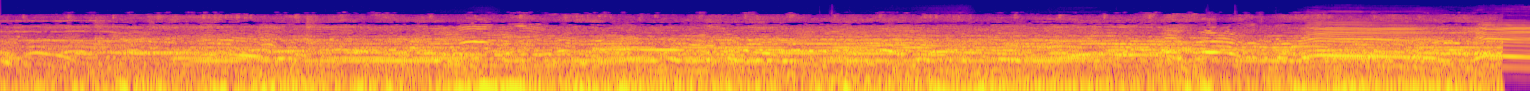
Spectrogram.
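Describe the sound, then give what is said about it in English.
Horns blare without pause at a huge street celebration by the Staples Center in Los Angeles after the Lakers' NBA championship win, over the loud, dense roar of a crowd. “So those horns were at the huge city blocks wide bash last night at the Staples Center in LA after the Lakers won the NBA championship.”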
